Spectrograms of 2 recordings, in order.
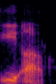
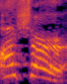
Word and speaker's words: Usher: spell it? It's Usher. Oh, Usher, Usher.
